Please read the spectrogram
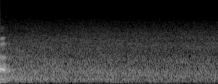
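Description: Steady wash of ocean surf breaking on a sandy beach.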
